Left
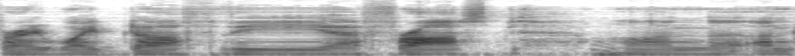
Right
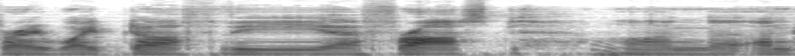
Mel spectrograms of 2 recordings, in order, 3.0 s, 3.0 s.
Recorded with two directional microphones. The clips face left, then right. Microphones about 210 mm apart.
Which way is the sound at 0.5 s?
10° right (ahead or behind).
